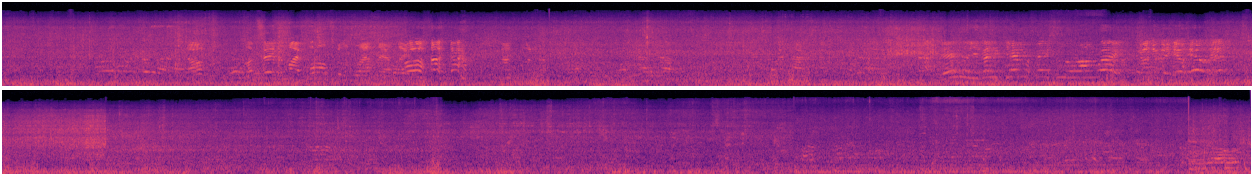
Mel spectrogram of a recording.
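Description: Steady low rumble of wind on the microphone mixed with inline skate wheels rolling on street asphalt. Indistinct voices of several people come and go over it, mostly in the first few seconds and again around the middle.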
